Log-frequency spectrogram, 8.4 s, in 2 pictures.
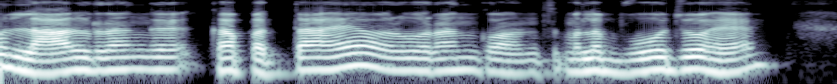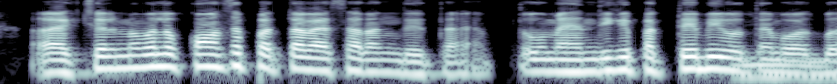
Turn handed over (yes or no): no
